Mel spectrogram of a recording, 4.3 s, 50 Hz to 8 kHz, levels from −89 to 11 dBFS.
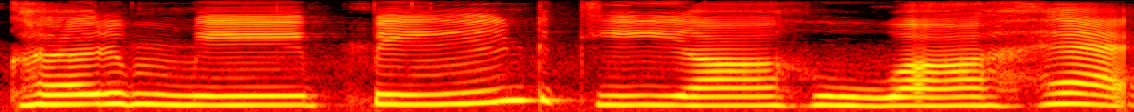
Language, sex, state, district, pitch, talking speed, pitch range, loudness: Hindi, male, Punjab, Fazilka, 245 Hz, 85 wpm, 230-265 Hz, -15 LUFS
